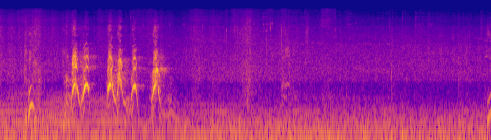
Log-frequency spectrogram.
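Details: Staffordshire Bull Terrier on a long evening at the park with other male dogs, a 'wolf pack chat'. Five or six high, wavering whining yelps with bent, rising-falling tones come in a tight cluster over about two seconds, then steady low outdoor rumble.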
